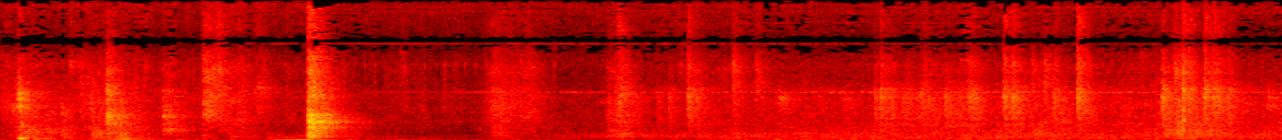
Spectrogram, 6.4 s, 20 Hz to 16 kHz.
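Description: Lift doors sliding shut and closing with a thud about a second and a half in, then the car travelling with a steady low hum. The lift is a third-generation Kone EcoDisc with a KSS570 door operator.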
